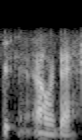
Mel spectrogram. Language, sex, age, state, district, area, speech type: Bodo, male, 30-45, Assam, Kokrajhar, rural, conversation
